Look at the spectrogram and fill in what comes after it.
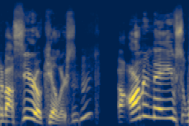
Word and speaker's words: Meiwes: Now, I will say, you're going to see his name is spelled Meiwes. It looks like it's Mewies. He's German. It is pronounced Armin Maves.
